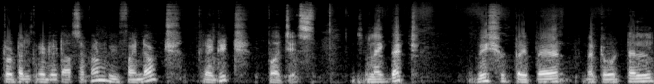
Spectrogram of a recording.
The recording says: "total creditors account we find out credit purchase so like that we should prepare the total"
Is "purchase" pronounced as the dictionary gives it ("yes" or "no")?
yes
